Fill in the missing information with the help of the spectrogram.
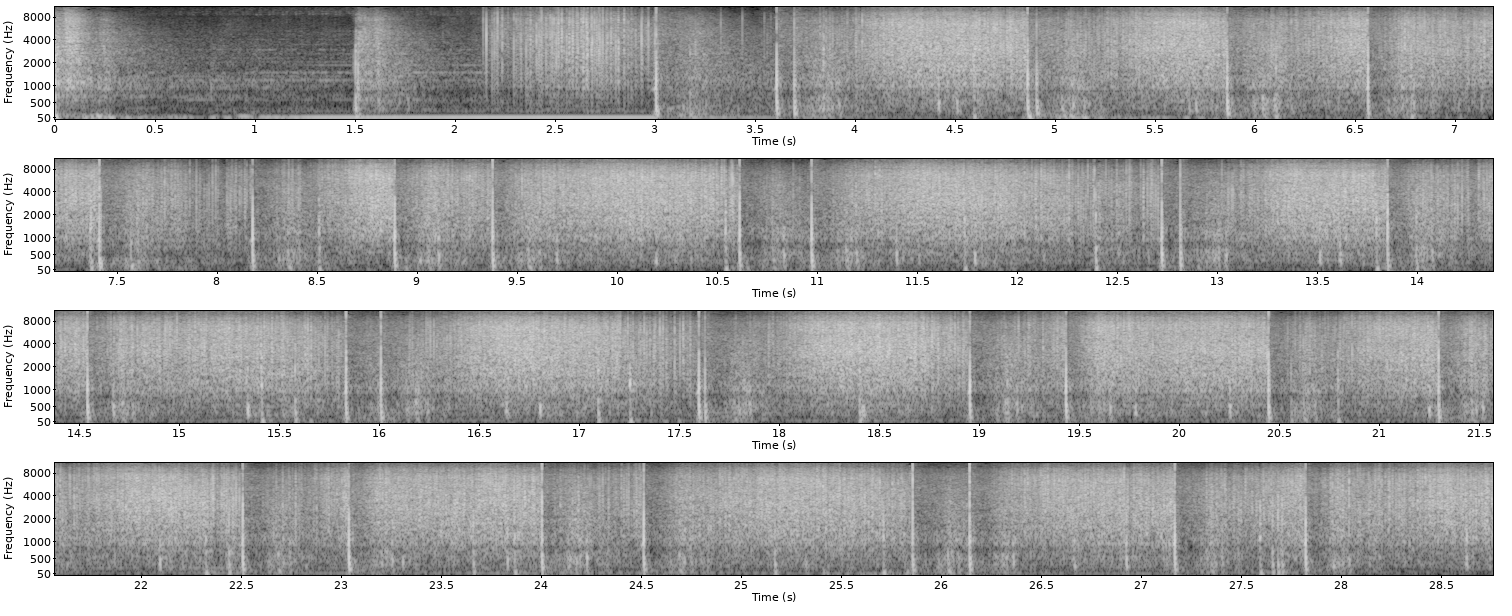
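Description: Fireworks display: a dense, irregular barrage of bangs and crackling from aerial shells bursting and launching. A deep low rumble comes about two seconds in.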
